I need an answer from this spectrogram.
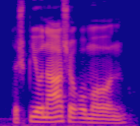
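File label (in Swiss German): "spionageroman", Bas Rhin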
